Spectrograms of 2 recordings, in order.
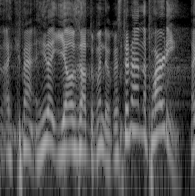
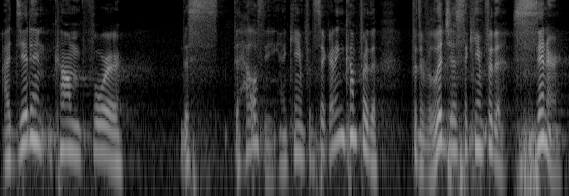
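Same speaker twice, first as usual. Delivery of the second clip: softly spoken Jesus; 4 semitones lower, 9 dB quieter than usual. Retold or imitated. Jesus at the table, quietly answering the religious. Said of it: "and he's like".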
